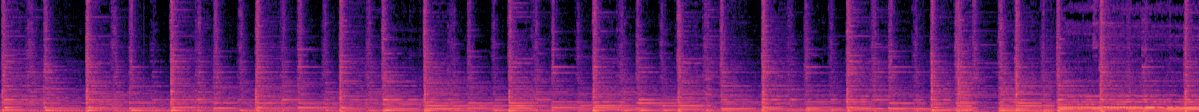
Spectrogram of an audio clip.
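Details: Bright plucked strings, like a ukulele or guitar, strum a rhythmic tune with no animal voices.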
